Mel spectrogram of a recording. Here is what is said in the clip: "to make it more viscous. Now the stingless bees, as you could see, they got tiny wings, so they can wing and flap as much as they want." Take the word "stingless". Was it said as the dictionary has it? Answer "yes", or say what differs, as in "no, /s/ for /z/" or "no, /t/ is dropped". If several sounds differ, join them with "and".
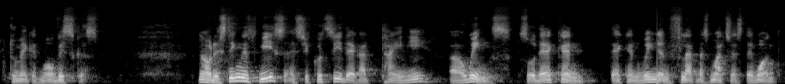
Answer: no, /n/ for /l/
